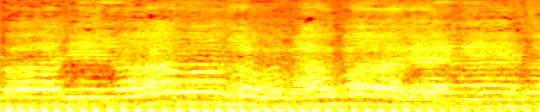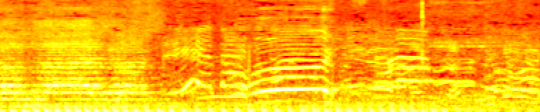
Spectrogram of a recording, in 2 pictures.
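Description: Group of men singing a Deuda folk song in a chant-like style, with one voice holding a loud note that rises about six seconds in. A low rumble sits under the singing and fades near the end.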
